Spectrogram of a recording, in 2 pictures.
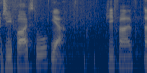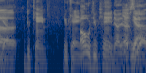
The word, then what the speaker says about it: Duquesne: How do you pronounce that? Is it a G5 school? Yeah, G5. Yeah. Duquesne.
